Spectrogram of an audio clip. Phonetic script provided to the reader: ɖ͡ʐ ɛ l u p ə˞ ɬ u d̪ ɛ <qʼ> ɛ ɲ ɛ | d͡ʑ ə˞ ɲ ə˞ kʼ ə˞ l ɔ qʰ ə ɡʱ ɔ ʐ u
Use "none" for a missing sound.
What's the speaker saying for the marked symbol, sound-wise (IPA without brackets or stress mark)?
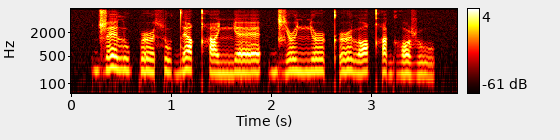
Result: qʰ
